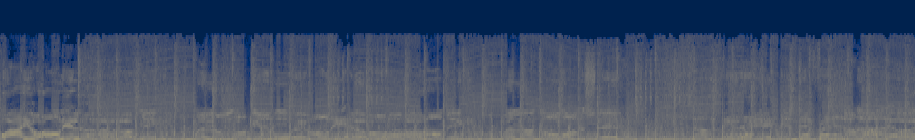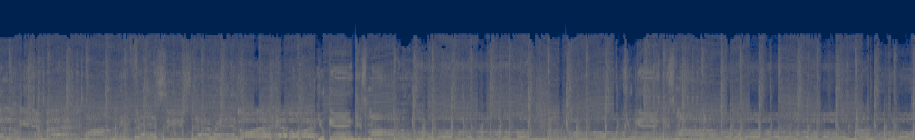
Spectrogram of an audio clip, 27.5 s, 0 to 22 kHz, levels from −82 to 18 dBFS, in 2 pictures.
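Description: Computer activity noise runs throughout. A buzzy, chirping pattern, pulsing at around 200 Hz and about 10 dB below the sound, follows processor or mouse load through shared ground.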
